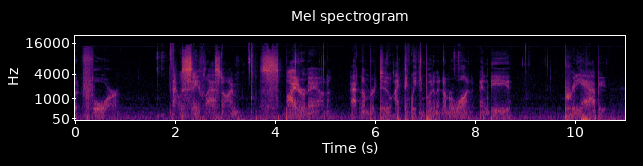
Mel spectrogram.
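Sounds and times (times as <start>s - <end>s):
man whispering: 0.0s - 0.9s, 1.9s - 8.8s, 9.8s - 10.8s
sharp click: 1.6s - 1.9s.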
